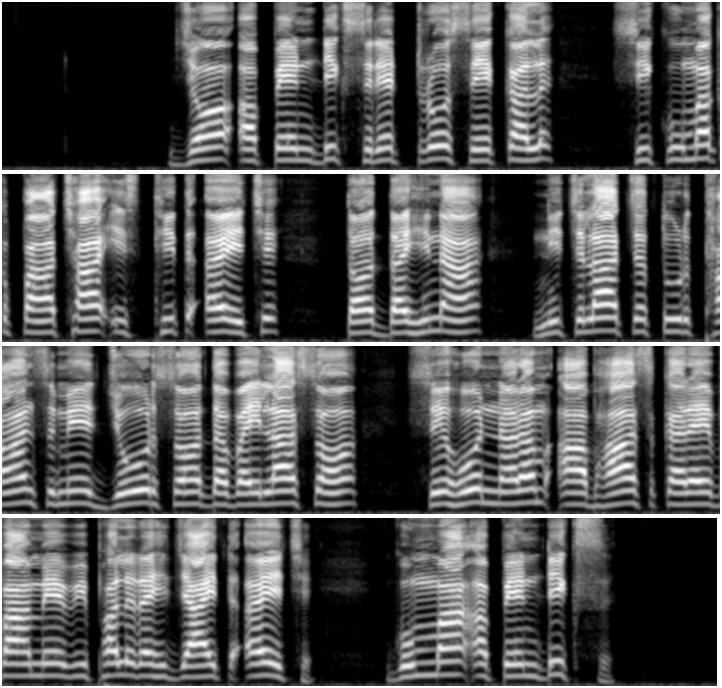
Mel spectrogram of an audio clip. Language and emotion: Maithili, neutral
